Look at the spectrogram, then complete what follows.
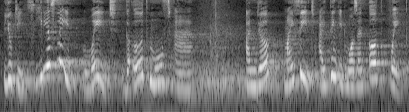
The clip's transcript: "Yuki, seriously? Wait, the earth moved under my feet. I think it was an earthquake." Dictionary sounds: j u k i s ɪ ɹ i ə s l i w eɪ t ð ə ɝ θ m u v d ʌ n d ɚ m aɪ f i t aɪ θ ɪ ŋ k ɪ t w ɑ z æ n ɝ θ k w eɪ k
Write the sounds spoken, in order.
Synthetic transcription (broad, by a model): j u k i s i ɹ i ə s l i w eɪ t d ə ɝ t m u v d ʌ n d ɚ m aɪ f i t aɪ t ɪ ŋ k ɪ t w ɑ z æ n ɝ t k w eɪ k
